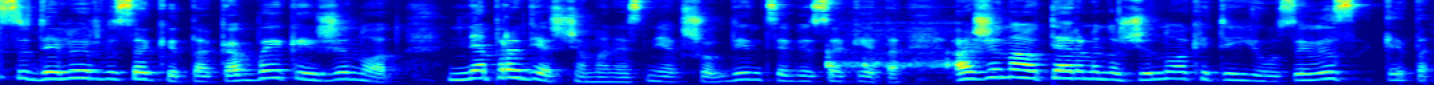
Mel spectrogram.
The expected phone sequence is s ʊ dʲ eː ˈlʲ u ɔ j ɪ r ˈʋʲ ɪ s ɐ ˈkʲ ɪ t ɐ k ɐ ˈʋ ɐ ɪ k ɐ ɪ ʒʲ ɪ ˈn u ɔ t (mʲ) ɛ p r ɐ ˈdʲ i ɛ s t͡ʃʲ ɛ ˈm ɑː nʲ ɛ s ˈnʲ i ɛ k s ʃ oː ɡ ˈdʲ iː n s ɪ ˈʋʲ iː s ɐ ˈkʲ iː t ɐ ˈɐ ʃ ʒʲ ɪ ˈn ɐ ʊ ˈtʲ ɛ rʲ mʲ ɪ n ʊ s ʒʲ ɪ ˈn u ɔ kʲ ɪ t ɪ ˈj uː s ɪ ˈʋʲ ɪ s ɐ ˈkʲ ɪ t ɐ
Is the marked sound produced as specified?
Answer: no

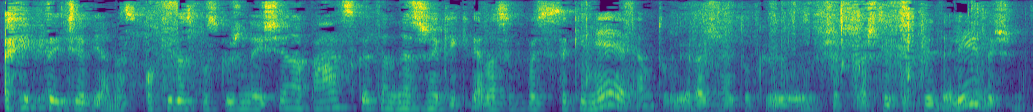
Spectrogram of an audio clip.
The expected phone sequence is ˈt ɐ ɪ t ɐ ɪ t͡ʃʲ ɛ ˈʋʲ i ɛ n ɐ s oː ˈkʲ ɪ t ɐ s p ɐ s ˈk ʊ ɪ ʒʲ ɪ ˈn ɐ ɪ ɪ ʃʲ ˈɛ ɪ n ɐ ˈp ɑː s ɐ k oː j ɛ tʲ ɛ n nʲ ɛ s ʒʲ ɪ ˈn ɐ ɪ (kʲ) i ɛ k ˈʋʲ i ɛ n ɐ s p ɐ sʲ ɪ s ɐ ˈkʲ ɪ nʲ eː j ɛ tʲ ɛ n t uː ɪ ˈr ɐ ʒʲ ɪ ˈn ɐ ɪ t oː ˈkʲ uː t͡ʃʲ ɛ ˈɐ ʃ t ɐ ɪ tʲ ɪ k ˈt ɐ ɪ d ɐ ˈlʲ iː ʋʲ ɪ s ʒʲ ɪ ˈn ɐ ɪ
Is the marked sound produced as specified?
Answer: yes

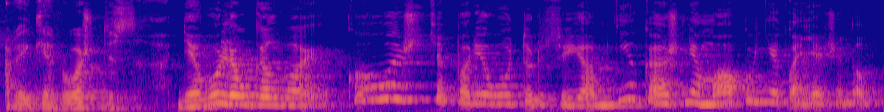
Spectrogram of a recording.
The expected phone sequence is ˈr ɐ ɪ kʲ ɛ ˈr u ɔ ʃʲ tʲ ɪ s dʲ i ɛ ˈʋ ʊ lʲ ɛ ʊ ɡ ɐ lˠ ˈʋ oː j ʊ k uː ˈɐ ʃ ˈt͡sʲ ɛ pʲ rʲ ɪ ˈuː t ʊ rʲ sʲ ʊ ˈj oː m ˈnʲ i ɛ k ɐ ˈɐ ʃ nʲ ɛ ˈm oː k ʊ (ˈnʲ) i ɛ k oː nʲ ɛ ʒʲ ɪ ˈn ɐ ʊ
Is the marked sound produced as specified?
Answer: yes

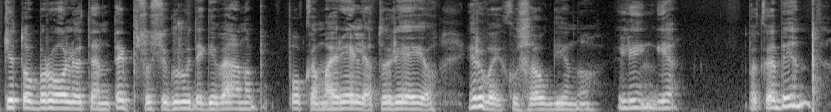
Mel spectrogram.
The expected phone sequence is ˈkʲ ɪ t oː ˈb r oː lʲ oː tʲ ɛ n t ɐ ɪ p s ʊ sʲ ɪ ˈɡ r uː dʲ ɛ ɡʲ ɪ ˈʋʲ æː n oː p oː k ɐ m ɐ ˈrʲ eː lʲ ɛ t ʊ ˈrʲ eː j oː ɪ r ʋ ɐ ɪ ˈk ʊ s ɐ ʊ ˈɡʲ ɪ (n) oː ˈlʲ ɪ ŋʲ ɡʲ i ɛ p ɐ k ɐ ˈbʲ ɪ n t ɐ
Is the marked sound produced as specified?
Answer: yes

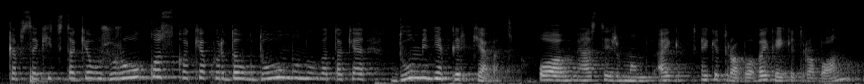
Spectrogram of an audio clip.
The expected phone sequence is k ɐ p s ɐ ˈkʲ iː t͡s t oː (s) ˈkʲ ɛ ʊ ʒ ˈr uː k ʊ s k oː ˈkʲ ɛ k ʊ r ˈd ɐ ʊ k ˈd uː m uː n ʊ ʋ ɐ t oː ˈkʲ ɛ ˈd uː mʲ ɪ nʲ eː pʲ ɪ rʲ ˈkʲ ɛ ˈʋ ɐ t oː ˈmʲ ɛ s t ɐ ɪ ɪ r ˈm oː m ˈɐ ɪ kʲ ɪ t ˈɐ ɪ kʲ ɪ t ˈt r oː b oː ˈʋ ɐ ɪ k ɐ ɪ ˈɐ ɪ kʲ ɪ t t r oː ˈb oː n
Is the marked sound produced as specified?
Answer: no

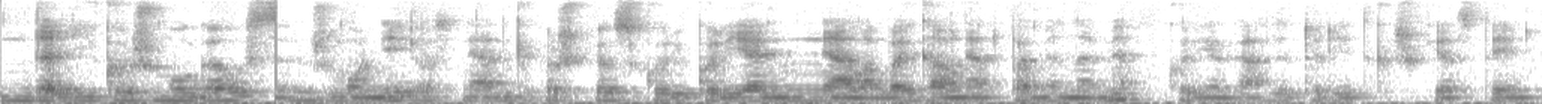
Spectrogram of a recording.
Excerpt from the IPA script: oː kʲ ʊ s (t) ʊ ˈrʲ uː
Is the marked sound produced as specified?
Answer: no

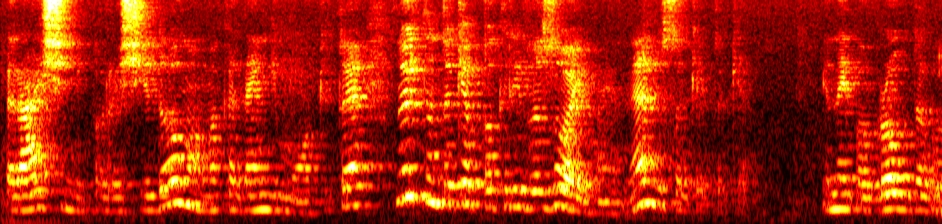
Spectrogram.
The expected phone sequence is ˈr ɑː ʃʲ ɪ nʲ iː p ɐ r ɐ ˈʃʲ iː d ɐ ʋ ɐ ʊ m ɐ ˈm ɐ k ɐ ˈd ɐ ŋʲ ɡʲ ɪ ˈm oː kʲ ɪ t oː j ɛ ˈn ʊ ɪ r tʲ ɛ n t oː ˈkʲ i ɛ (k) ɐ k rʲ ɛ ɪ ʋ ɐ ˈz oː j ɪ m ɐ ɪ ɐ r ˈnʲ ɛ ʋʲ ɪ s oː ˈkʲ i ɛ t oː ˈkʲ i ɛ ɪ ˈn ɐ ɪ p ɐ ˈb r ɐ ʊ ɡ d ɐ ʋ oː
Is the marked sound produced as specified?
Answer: no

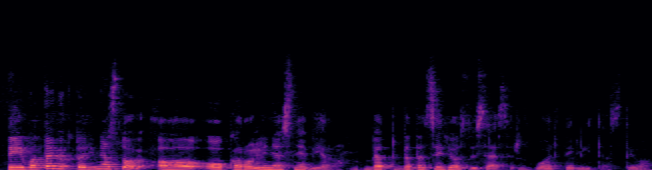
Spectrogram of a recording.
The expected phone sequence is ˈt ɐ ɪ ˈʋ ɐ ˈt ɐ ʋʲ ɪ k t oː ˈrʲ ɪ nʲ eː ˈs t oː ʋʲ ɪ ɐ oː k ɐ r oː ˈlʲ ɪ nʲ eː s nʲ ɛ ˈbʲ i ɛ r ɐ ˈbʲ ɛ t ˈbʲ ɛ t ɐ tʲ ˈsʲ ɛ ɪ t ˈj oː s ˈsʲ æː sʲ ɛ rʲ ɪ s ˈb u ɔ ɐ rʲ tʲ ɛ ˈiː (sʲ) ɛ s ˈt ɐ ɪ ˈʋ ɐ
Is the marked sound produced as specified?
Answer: no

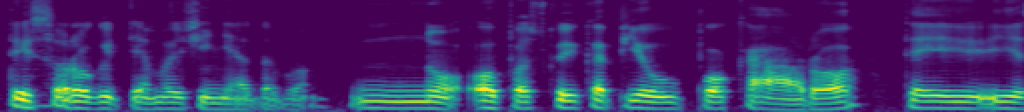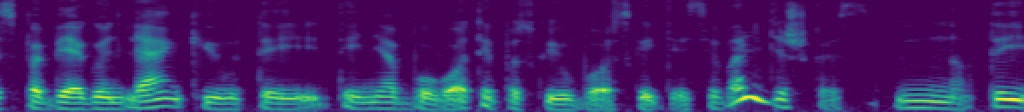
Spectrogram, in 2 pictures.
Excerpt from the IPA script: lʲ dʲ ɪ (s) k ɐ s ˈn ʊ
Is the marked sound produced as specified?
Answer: no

